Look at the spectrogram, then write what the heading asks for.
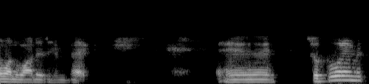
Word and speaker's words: Purim: Arab language, from Arabic, to pronounce the P in Purim. So if you pronounce Purim with that accent, it's Burim.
